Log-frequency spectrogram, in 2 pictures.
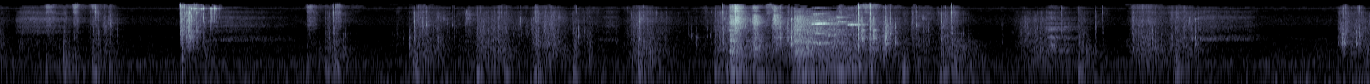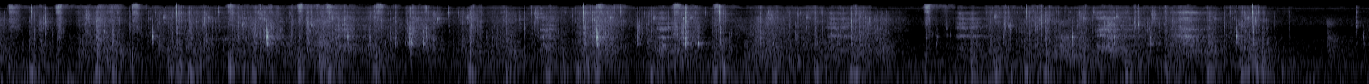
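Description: Footsteps walk steadily across a hard floor.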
